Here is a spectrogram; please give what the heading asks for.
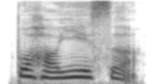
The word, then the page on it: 不好意思: bù hǎo yì si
